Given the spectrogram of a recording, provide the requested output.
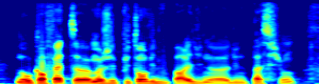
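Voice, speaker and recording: A man's medium-pitched, unremarkable speaking voice at a fairly quick pace, with fairly even intonation. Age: 20s. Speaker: student introducing himself. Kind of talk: self-introduction to class.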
